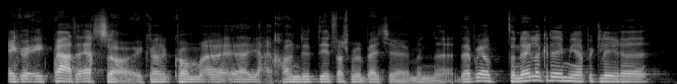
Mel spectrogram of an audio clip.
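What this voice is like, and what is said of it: Pronounced regional Dutch accent. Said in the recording (Dutch): “je hebt natuurlijk wel een vrij eh, uitgesproken accent ... Dus dit is al de light versie?”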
